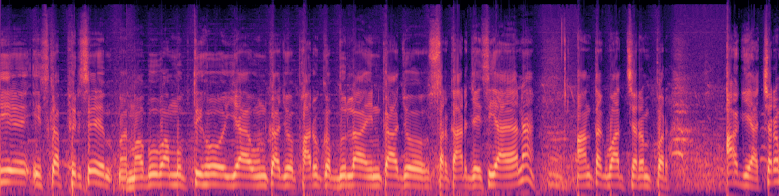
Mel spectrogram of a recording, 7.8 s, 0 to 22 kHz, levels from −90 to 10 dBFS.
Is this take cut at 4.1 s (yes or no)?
no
